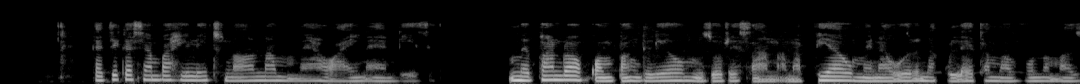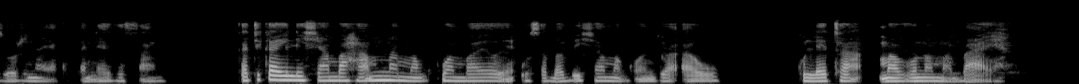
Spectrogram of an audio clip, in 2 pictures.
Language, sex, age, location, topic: Swahili, female, 25-35, Nairobi, agriculture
